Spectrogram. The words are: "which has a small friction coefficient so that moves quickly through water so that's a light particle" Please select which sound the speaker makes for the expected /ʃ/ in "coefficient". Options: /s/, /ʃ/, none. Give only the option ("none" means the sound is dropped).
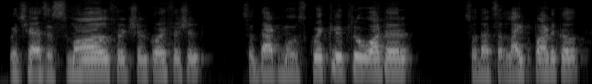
/ʃ/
